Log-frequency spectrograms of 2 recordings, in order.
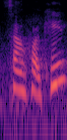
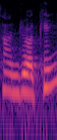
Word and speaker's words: San Joaquin: of California where this San Joaquin well sound rocking it's pronounced in English I guess the precipitation how it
